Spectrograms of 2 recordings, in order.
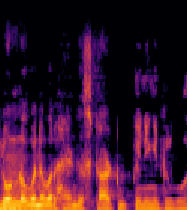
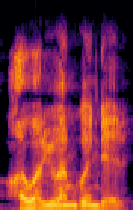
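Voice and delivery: deep, heavy, lower voice; 7 semitones lower, 4 dB louder than usual. Shown as a demonstration. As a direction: drop into a heavy, booming voice. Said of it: "very, very heavy voice is there".

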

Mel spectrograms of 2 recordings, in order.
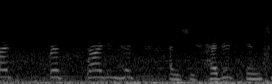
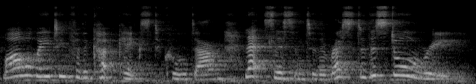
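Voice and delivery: calling out loud; 13 dB louder than usual. Real, not acted. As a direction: call it out to the whole class. Calling out to the class.

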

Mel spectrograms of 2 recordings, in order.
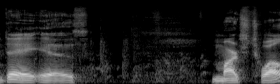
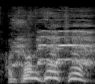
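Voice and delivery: much higher, louder sing-song threat; playful taunt; 7 dB louder, faster than usual. Pretend. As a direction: tease the rooster in a squeaky voice. Teasing the rooster, repeated.

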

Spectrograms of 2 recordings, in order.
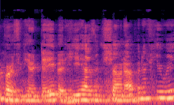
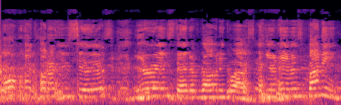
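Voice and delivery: high, laughing "are you serious?"; mock disbelief; 6 semitones higher than usual. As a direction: play up the astonishment with a laugh. Mock disbelief at classmate's name.

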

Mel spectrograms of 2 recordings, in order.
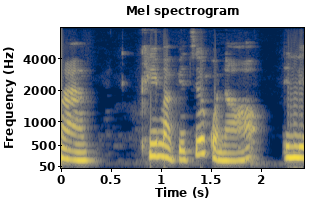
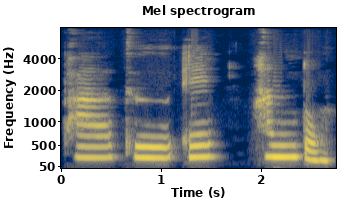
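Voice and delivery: syllable by syllable. Shown as a demonstration. Teacher models word syllable by syllable.

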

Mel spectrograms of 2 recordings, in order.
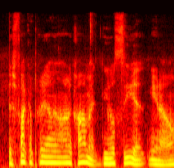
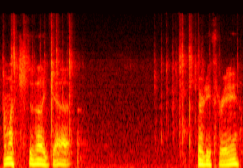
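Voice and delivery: ordinary talk, nothing marked

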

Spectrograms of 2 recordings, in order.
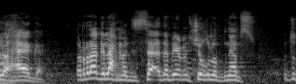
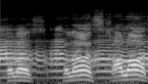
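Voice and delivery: yelling; 5 semitones higher, 5 dB louder than usual. Acted. Doctor yelling at patient.

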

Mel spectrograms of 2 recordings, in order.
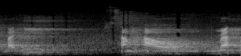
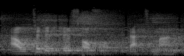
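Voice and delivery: softer, lower restatement; retold quiet offer; 4 semitones lower, 7 dB quieter than usual. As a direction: imitate a volunteer offering himself quietly and solemnly. Same offer repeated, retold softly.

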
